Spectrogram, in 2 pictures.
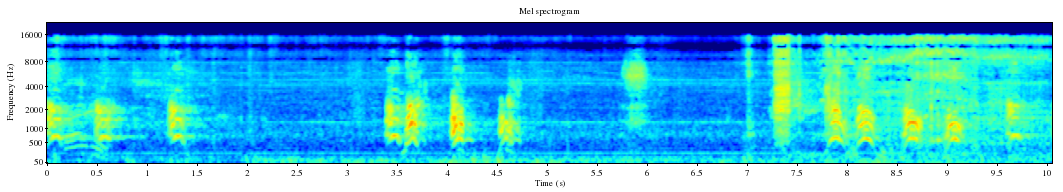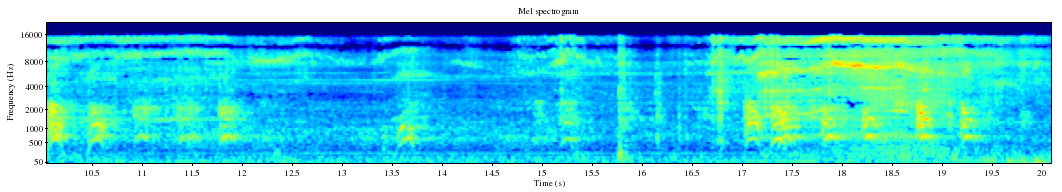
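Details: Kerry Blue Terriers, a pack of five, bark while chasing an RC car during exercise at home; short yelping barks come in groups, with quieter pauses between and a brief noisy burst near the end.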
